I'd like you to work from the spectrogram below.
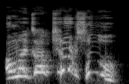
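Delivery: high, delighted outburst; thrilled exclamation. Real, not acted. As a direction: burst out at the surprise find. Spots a turtle, thrilled.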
